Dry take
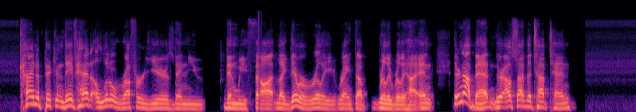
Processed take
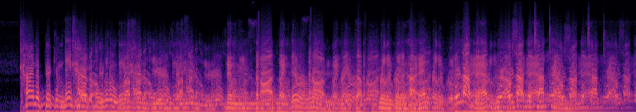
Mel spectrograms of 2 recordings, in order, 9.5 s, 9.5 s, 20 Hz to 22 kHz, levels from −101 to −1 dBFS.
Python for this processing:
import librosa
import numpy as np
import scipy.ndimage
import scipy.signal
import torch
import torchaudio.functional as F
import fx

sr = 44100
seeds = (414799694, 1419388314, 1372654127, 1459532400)

y = np.where(x < 0.0, 10.0 ** (-12.0 / 20.0) * x, x)
y = fx.echo_split(y, sr, split_hz=320.0, low_ms=229, high_ms=800, feedback_pct=52, wet_db=-3.5)
y = fx.record_warp(y, sr, rpm=33.33, depth_cents=250.0)
y = F.gain(torch.from_numpy(y), -6.0).numpy()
